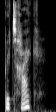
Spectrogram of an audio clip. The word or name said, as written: betræk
